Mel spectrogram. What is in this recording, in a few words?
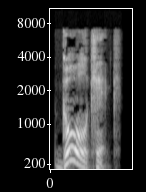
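"goal-kick", British English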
